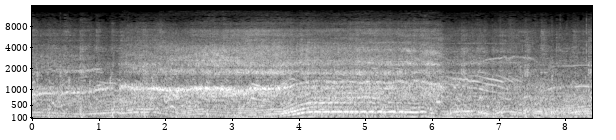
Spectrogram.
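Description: BMW R 1200 GS boxer-twin engine revving under stunt riding: the revs climb about four seconds in, hold high for about two seconds, then drop away, with tyres hissing on the asphalt.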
